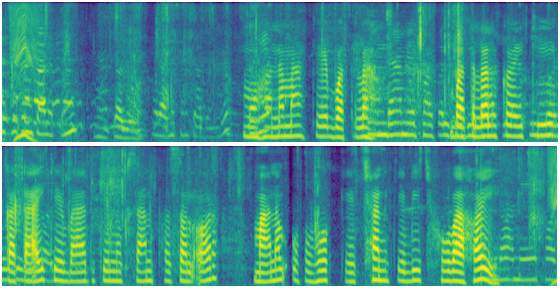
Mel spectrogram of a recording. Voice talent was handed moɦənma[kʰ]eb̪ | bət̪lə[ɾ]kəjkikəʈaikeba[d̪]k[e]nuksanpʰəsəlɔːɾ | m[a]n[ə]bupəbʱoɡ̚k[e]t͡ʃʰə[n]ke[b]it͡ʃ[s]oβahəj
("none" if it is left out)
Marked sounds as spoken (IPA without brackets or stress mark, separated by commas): k, l, d̪, e, a, ə, e, n, b, h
